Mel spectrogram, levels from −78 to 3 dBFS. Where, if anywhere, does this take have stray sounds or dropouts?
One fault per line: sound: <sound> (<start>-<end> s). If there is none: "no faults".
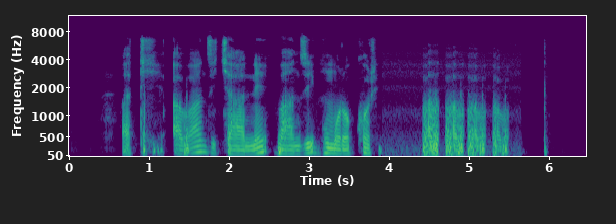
sound: laugh (4.4-5.5 s)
